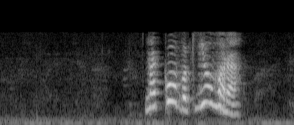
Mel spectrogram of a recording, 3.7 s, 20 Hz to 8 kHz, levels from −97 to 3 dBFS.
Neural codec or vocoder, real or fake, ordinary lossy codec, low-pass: vocoder, 44.1 kHz, 128 mel bands every 256 samples, BigVGAN v2; fake; AAC, 16 kbps; 7.2 kHz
